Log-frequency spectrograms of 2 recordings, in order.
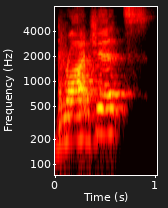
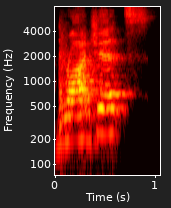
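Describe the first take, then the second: First: The name is said as spelled, t sounded. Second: The same.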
